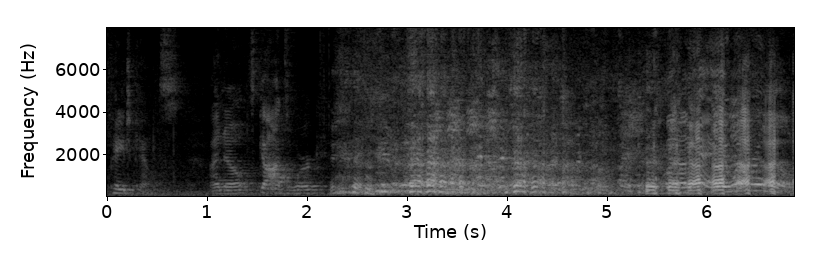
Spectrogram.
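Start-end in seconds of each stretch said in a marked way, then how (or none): 2.2-5.3 loud burst of real laughter; big laugh. Real, not acted. Laughs at own joke. 5.4-6.9 words squeezed out through laughter; laughing. Real, not acted. Laughing through ironic punchline.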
